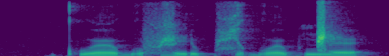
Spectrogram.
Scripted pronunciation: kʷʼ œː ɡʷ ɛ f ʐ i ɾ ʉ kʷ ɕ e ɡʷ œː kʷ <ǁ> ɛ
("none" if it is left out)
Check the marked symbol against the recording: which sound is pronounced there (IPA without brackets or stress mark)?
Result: ŋ͡ǁ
